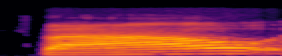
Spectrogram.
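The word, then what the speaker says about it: bough: sounds like a u this is bao it sounds like an ow this one has an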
